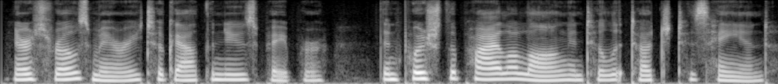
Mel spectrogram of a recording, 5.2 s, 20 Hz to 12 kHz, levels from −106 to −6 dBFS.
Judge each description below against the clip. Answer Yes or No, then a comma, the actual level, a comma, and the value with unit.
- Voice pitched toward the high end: Yes, high, 200 Hz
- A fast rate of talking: No, average, 185 wpm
